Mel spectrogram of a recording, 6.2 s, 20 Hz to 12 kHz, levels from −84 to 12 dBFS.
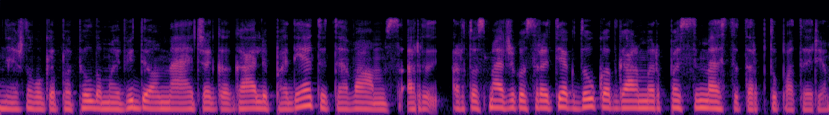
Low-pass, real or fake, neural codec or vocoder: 7.2 kHz; real; none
